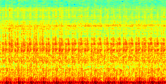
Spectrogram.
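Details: Used Can-Am side-by-side just bought, at idle, sound very loud in the snorkels (exhaust modified): loud rhythmic thumping pulse about five beats a second over the idle; abnormal engine noise, cause not identified (owner hopes it needs belt and clutch).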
